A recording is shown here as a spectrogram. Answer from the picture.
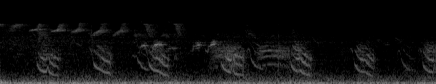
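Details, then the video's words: Grey francolin calling in jungle: a steady run of short, downward-slurred notes repeated about twice a second, several phrases overlapping as if more than one bird, over a low rumbling background. "grey francolin bird calls in jungle"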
